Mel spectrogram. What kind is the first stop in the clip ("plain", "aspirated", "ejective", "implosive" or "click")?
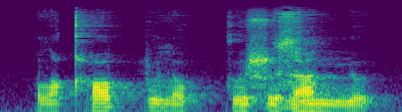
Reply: aspirated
